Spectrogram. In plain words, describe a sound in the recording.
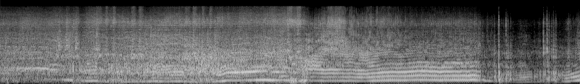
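Tyres hiss and spray snow as a rally car slides past.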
